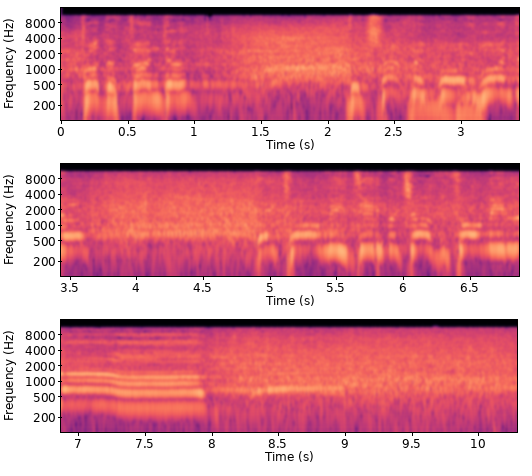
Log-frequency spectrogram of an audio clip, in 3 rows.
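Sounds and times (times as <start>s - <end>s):
speech: 0.2s - 1.2s, 2.1s - 3.9s, 4.9s - 8.5s
crowd screaming and cheering: 1.0s - 10.2s.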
